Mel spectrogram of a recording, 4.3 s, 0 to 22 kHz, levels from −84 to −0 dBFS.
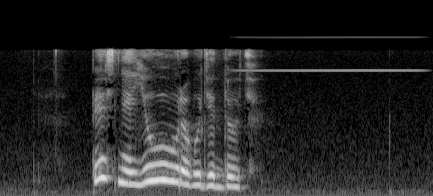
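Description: From 2.24 s to the end, a thin feedback whistle at 5 kHz sits well below the speech, swelling and fading slowly in level. A loudspeaker-to-microphone loop likely hovered just short of runaway. Unlike full howl-round, it never builds into a howl.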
